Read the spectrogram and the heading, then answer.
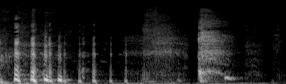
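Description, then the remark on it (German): A person suppressing a cough lets out a run of short, stifled bursts that builds into two harsher, breathy coughs, moderately loud, with no talking around them. “Servus, ich unterdrücke gerade ehrlichen Husten.”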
